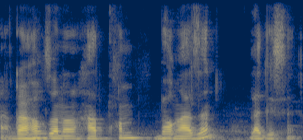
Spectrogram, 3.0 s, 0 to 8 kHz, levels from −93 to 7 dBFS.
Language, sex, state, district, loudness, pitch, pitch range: Assamese, male, Assam, Sonitpur, -22 LUFS, 120 Hz, 115-135 Hz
